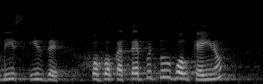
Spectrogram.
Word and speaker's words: Popocatépetl: So yes, that's the name. And the pronunciation is like this. So you want to repeat it in your home. So that's the way. And there's another way to say it right here, Popocatépetl.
